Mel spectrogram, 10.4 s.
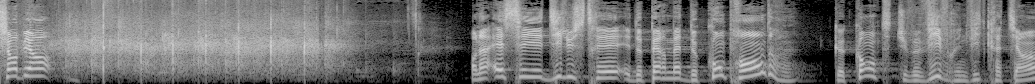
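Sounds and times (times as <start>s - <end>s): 
speech: 0.0s - 0.8s, 4.7s - 10.3s
audience applause: 0.0s - 4.0s.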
